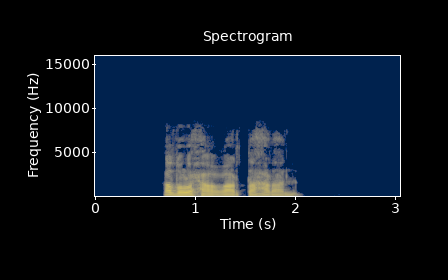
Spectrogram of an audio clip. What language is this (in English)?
Kabyle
